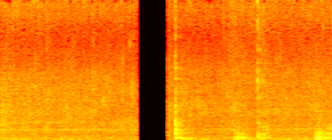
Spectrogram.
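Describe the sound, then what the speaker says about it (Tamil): Dried red chillies and tomatoes sauté in oil for tomato chutney, giving a continuous near frying hiss with a brief break and then renewed sizzling and a few stirring knocks. "இதை வந்து நல்லா கொஞ்சம் வதக்கணும்."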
